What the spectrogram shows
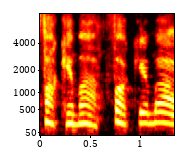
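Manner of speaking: mock heated angry urging. Retelling a man yelling at his security, mock-angry yelling. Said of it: "he was yelling at his security".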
